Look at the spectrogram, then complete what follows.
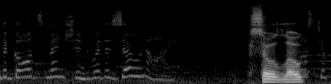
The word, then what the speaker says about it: Zonai: It is Zonai. These figures look like Hylians. I pronounced it correctly.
